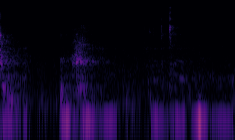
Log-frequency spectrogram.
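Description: Near silence, with a few faint, brief clicks.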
